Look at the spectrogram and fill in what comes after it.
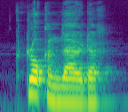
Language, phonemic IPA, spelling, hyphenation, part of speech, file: Dutch, /ˈklɔ.kə(n)ˌlœy̯.dər/, klokkenluider, klok‧ken‧lui‧der, noun, Nl-klokkenluider.ogg
- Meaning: 1. a bell ringer, who sounds (a) bell(s), as in a church's bell tower 2. a whistle-blower; an insider who comes forward to make a scandal, etc. public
